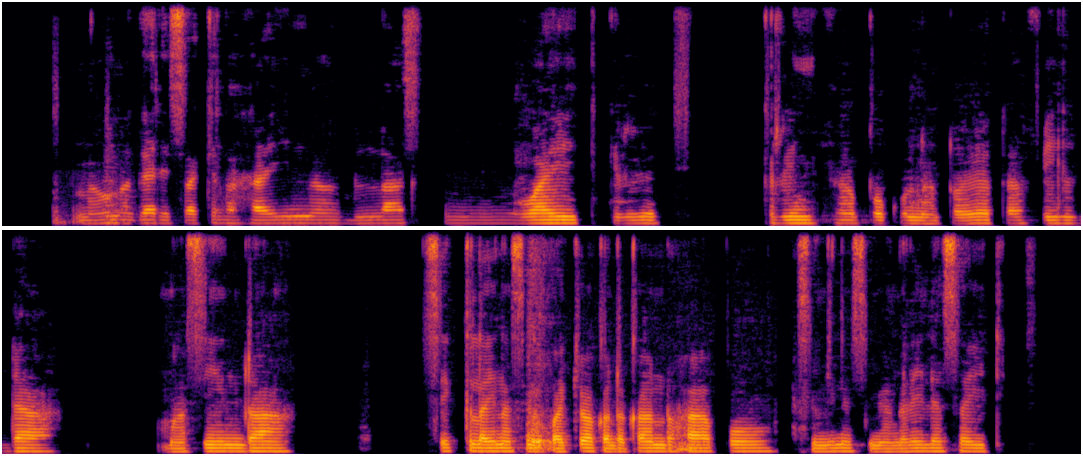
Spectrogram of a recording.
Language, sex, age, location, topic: Swahili, male, 25-35, Wajir, finance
